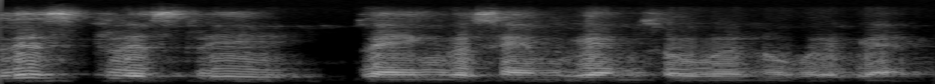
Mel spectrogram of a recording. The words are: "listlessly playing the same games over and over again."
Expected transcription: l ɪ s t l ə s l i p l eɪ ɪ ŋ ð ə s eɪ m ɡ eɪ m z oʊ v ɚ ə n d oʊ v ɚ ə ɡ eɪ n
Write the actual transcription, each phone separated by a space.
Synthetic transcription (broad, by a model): l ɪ s t l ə s l i p l eɪ ɪ ŋ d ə s eɪ m ɡ eɪ m s oʊ v ɚ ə n oʊ v ɚ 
